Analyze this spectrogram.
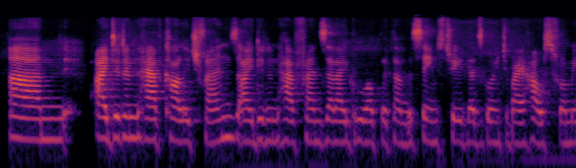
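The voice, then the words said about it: Speaks English with a foreign accent. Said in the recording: “even though I still have an accent, my accent was much, much stronger”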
